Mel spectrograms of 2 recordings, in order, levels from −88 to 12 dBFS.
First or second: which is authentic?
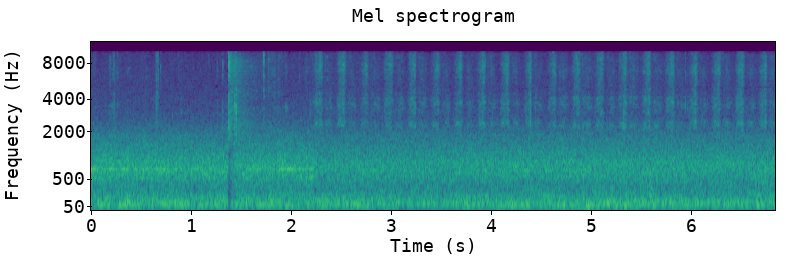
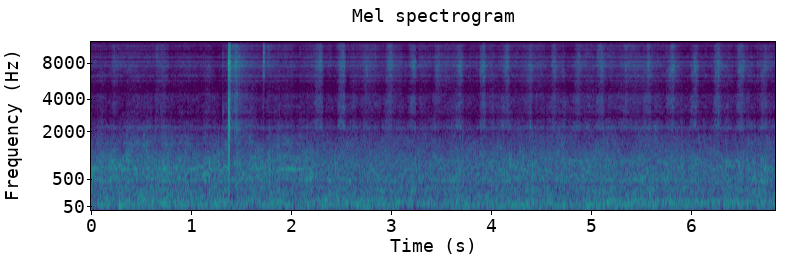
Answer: first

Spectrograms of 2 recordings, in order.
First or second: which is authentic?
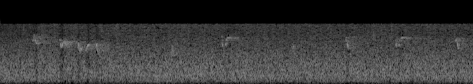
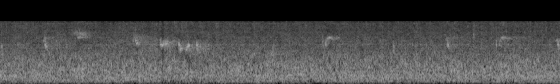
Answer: first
